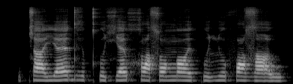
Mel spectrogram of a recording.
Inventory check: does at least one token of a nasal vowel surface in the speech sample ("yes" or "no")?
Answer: no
